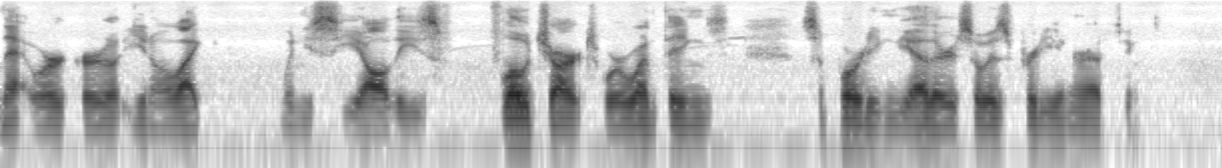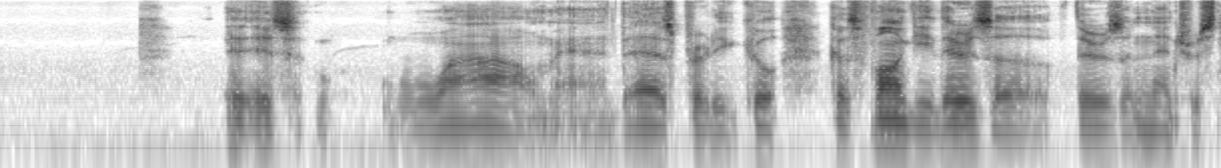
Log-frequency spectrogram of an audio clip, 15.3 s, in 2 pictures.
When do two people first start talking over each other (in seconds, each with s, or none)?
none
